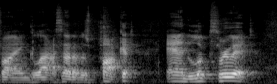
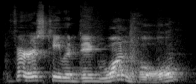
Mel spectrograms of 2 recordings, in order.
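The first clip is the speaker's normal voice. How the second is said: ordinary delivery, nothing marked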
